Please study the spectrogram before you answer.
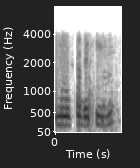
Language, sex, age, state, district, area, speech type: Odia, female, 30-45, Odisha, Sambalpur, rural, conversation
